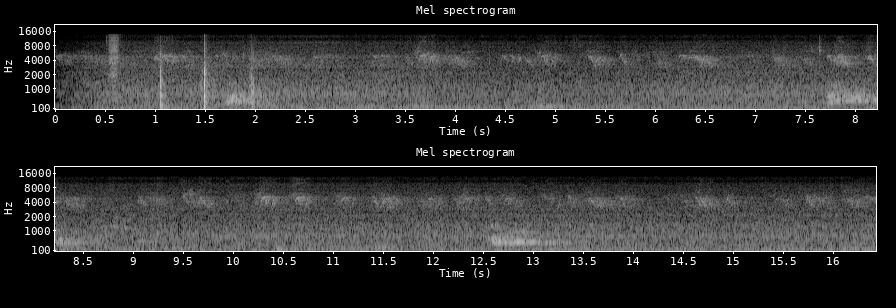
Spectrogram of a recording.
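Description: Small birds chirping over and over in the background. A few sharp clicks in the first two seconds, and two short lower sounds, one around the middle and one about three quarters through.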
